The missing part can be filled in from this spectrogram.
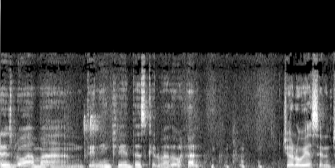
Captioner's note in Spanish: Ríe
